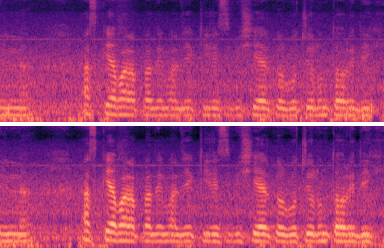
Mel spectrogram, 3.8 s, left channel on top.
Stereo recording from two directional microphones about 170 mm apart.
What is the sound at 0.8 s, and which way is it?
Speech, 35° right (ahead or behind).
